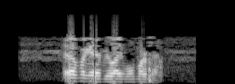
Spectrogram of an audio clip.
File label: Mutual Aid-Intersystem Interop B, scanner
